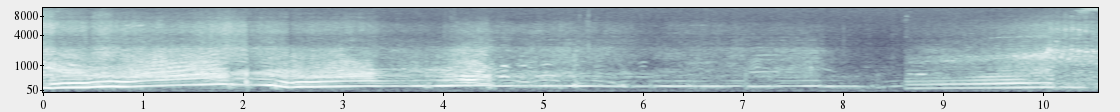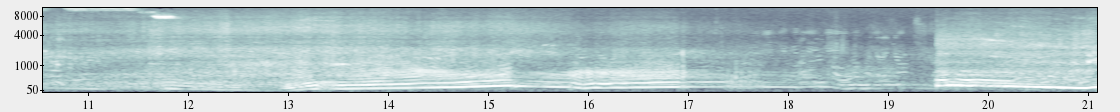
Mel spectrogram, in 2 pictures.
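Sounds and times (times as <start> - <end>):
rally car engines passing: 0.0 - 21.0.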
